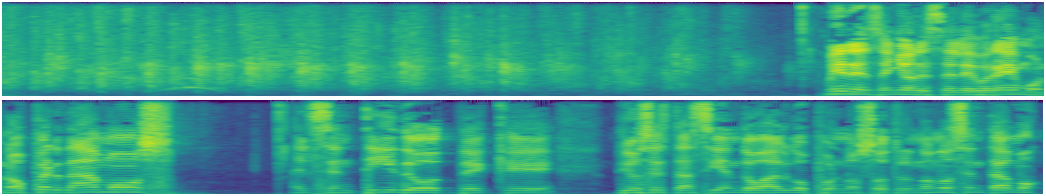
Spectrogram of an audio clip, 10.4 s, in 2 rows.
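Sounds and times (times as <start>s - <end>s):
audience applauding: 0.0s - 4.1s
speech: 4.1s - 10.4s.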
